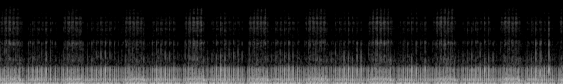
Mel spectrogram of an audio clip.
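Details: Pet cat rumbling steadily in a low purr, each breath marked by a gentle swell, around ninety pulses a minute.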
